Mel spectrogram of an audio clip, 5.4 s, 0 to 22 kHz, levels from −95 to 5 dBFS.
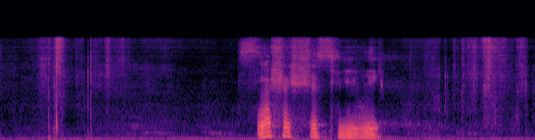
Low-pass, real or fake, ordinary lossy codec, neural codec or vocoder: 7.2 kHz; fake; none; codec, 32 kHz, 1.9 kbps, SNAC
